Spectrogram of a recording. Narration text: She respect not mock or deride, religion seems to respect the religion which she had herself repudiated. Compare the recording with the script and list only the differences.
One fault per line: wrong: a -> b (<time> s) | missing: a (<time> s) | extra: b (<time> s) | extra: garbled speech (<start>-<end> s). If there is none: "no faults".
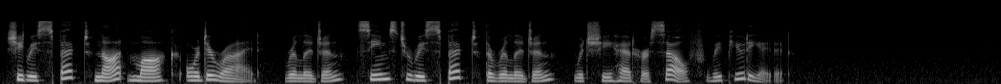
no faults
